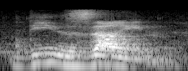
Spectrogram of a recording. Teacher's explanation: tenemos una S simple entre dos vocales y se pronuncia z, como una S vibrante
